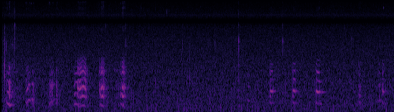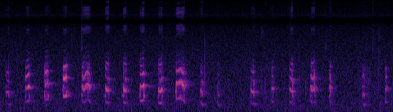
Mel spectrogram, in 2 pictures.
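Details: Twelve-day-old Rhodesian Ridgeback puppy Mister Grey, from a D-litter, struggling to use his paws: soft squeaky whimpers and little grunts in quick irregular series, building to a denser, louder run of squeaks midway before trailing off.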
